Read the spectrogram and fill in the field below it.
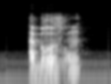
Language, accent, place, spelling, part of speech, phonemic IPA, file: French, France, Lyon, abreuverons, verb, /a.bʁœ.vʁɔ̃/, LL-Q150 (fra)-abreuverons.wav
- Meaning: first-person plural future of abreuver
